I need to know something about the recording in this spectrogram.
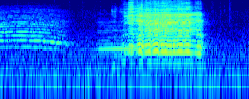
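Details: Goat calls: a thin, high, fading bleat, then a louder, harsh bleat that trembles for about a second before stopping abruptly.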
